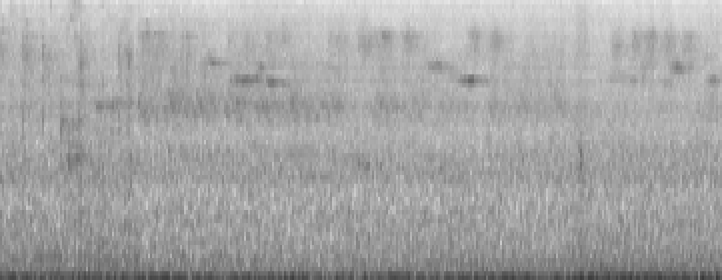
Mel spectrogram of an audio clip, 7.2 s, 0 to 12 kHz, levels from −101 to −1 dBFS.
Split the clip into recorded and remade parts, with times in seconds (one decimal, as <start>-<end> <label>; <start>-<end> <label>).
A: 0.0-2.3 recorded; 2.3-7.2 remade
